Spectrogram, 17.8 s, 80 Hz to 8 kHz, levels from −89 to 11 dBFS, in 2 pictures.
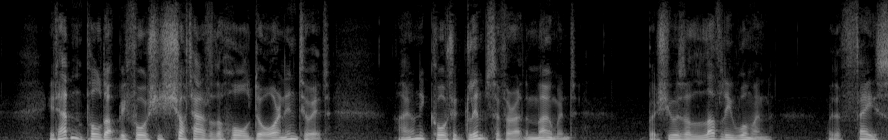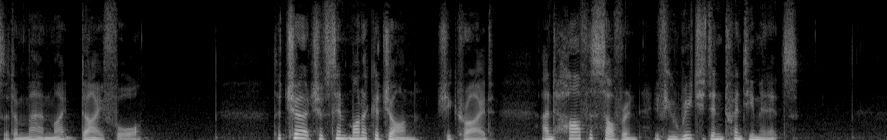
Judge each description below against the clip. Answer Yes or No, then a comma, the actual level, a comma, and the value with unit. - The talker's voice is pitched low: Yes, low, 120 Hz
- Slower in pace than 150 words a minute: No, average, 200 wpm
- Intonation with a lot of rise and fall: Yes, wide, 6.3 semitones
